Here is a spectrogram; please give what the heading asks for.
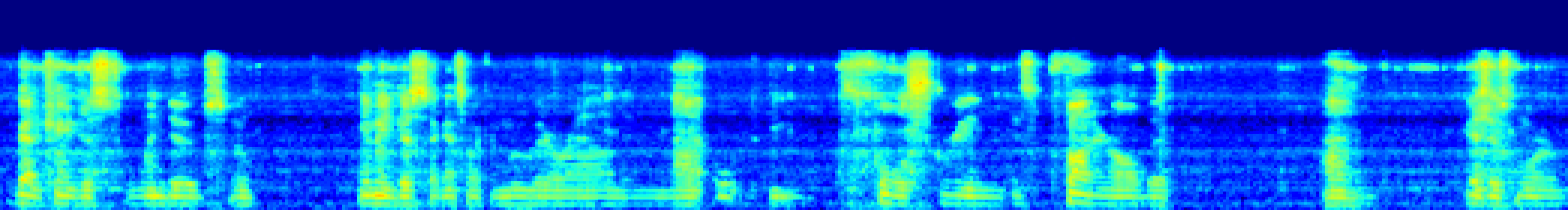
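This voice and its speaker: A man's voice: lowish voice, little pitch movement, measured pace. A man giving casual, hesitant, rambling gameplay commentary, sounding tinny and echoey through a built-in computer microphone. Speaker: gaming video host. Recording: tinny echoey computer mic, background noise.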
